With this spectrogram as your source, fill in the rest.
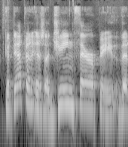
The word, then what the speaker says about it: Gedeptin: We've successfully completed phase 1 and a phase 1/2 trial, but this will be a phase 2 trial combining Gedeptin, you did pronounce it correctly, in combination with Keytruda, which is known as an immune checkpoint inhibitor.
